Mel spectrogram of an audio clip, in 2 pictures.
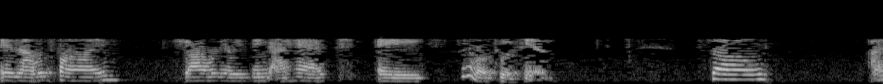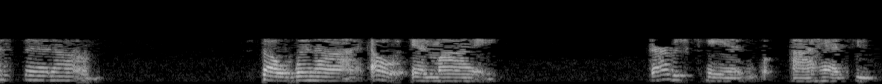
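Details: Adult female stroke survivor with aphasia and apraxia after a subarachnoid hemorrhage and stroke, with word-finding difficulty; aphasia with apraxia of speech.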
